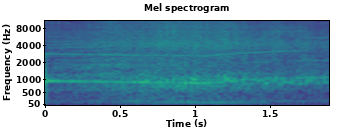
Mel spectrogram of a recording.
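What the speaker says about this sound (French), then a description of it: "j'entends des sirènes de police" A police siren in a video game, Murdered: Soul Suspect, wails steadily in the background, its tone rising and falling over a low ambient hum.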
